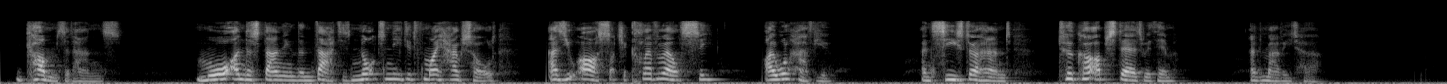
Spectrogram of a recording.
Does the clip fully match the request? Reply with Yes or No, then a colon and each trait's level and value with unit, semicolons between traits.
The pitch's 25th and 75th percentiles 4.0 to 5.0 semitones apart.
Yes: average, 4.6 semitones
